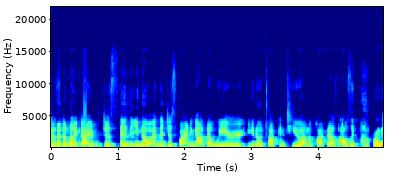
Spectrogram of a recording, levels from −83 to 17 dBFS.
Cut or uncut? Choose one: cut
